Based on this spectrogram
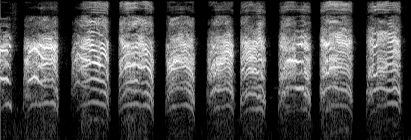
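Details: Black drongo lure sound for trapping birds: eight broad, raspy calls, each lasting about a third of a second, repeated over two per second with short gaps between them.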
